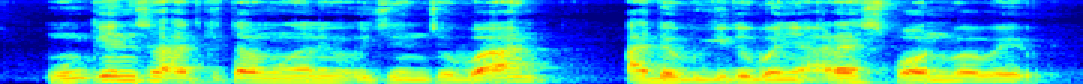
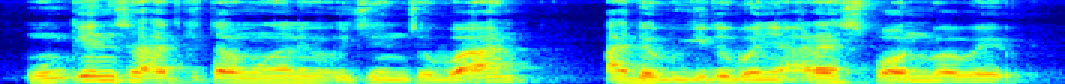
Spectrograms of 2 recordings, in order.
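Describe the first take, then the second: The two takes are said the same way.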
